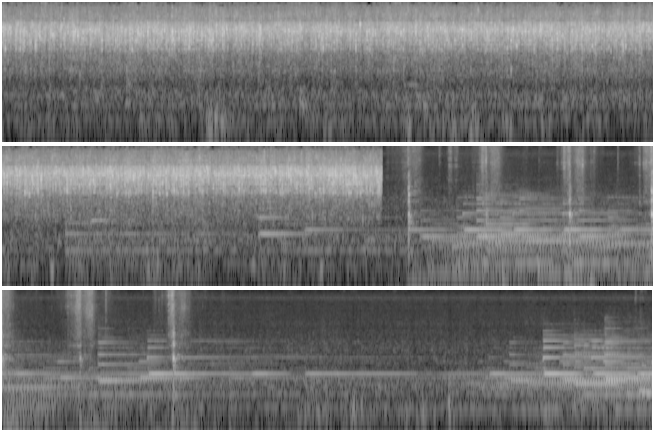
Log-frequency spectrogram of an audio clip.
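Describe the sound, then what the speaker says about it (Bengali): Roadside dhaba-style hotel kitchen: a long steady hiss like frying or running water, then a run of sharp, evenly spaced knife chops on a board, fairly close and loud. "এই যে রান্না বান্না শুরু হয়ে গেছে এখানে।"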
